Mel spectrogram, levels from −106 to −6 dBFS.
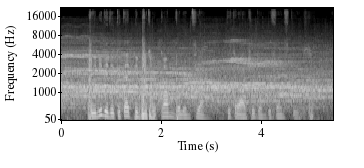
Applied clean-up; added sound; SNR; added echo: none; Crowd / Cheering; -3 dB; none.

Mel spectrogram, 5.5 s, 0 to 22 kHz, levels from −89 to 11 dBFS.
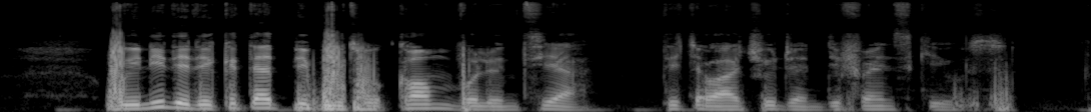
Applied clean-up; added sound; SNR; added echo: none; none; none; none.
